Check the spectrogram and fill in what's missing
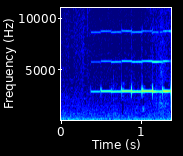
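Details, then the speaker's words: Snuza Hero infant breathing monitor alarm in a demonstration: after 15 seconds without sensed movement it vibrates, then after 5 more seconds sounds high-pitched repeated beeping meant to wake the baby and alert parents. "there that's the alarm that's going to alert probably wake up the baby also wake up you"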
